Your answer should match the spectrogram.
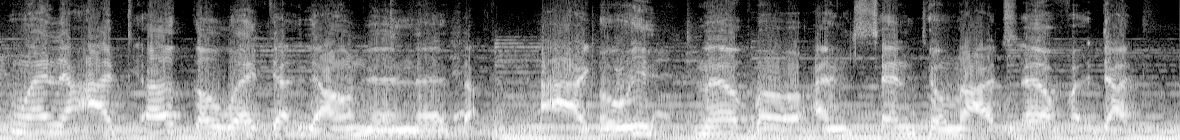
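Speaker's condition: Cerebral palsy; congenital cerebral palsy, present from birth, not from an accident

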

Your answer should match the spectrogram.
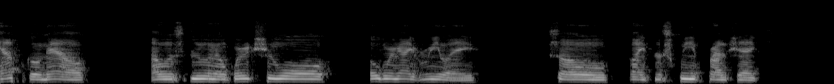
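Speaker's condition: Cleft lip and palate; rare genetic birth disorder

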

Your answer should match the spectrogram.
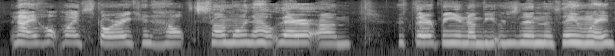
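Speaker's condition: Cerebral palsy; born addicted

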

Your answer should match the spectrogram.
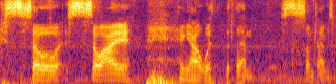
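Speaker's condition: Stutter; varies day to day with bad talking days, called not a disability but annoying; frequent word and phrase repetitions, part-word repetitions, repeated uh fillers, listeners mistake speech for drunkenness; repeated sounds, prolonged sounds

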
